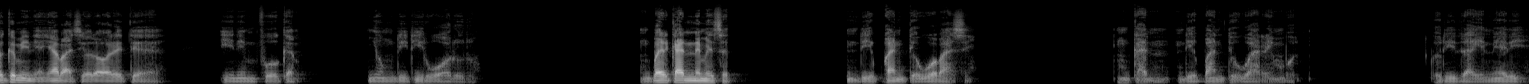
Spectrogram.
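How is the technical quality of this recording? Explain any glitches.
No technical glitches are audible.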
